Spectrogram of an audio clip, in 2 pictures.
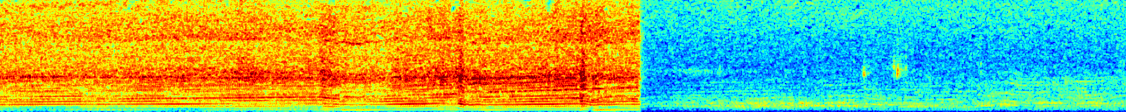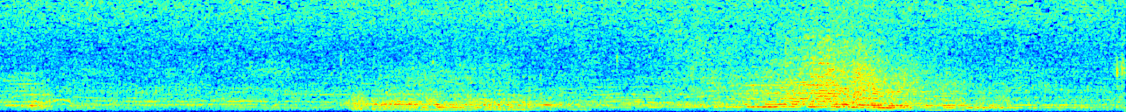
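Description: A race car engine in a racing video game on a Bahrain desert circuit revs in rising and falling harmonic sweeps, loud at first, then dropping to quieter fluctuating engine tones as it pulls away.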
